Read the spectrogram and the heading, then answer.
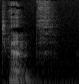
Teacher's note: The N in tenth, it doesn't have to be at a word boundary, is going to be dentalized.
